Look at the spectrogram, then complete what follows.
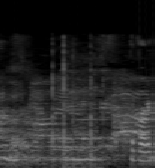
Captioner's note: stylus taps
